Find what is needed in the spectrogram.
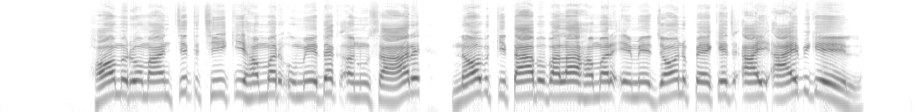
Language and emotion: Maithili, happy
